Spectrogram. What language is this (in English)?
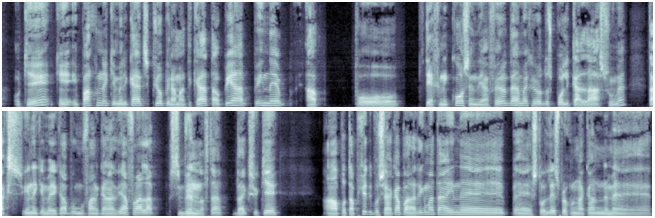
Greek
